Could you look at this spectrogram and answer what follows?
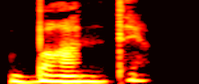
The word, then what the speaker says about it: банты: Итак, грамотно ставим ударение на первый слог в словах «банты» и «туфля».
